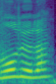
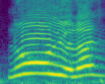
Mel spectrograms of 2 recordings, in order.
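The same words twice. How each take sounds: First: Said in the usual way. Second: Higher, louder startled yell; real shock as the fight breaks out; excited shout. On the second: Real, not acted. Caught off guard by the attack, shouting. Sudden battle erupts.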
